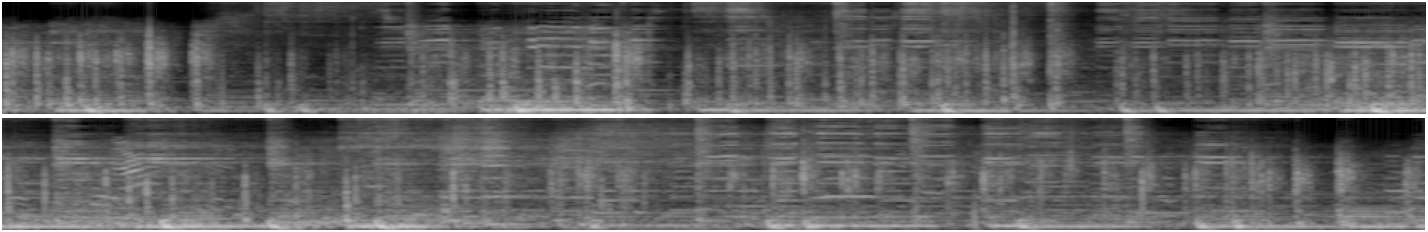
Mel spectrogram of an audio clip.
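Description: Amplified band playing Irish dance music, with dancers' hard shoes tapping and clicking in rhythm on a plywood dance board.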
